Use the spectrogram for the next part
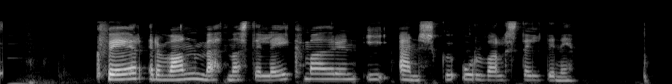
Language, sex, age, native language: Icelandic, female, 20-29, Icelandic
